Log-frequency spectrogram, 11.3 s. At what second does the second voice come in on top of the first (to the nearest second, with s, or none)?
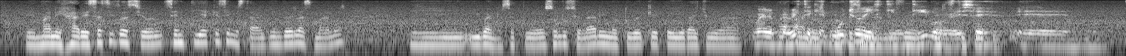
8 s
